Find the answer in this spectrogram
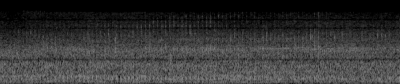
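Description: A motor vehicle engine running steadily amid street traffic noise, with no sudden events.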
